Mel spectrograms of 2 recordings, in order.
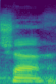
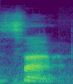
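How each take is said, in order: First: The syllable begins with an sh sound. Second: The syllable begins with a plain s sound. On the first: The speaker calls it wrong. "Bukan sya" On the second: The speaker calls it right.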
